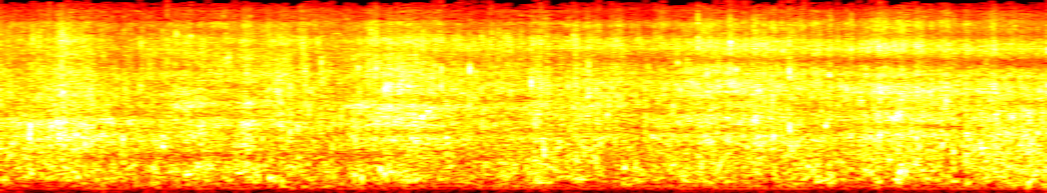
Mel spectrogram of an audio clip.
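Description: People wading through a shallow flowing river, the water sloshing and splashing around their legs in an irregular stream over the steady rush of the current.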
